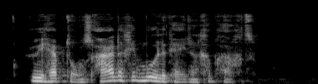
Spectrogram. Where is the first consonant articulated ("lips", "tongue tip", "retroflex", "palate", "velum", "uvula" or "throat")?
throat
